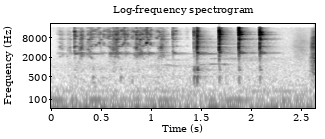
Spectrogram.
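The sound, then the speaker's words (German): Glasses clink in a home kitchen, a few sharp, bright chinks bunched close together after a quieter stretch of soft clatter over a low background hum. “Sie sind in Sentas Küche.”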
